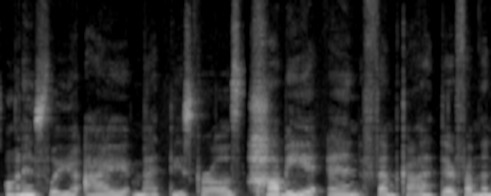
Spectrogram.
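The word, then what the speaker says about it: Gabie: I've never met anyone who spells the way I do, but you pronounce it Hobby because that's Dutch.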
